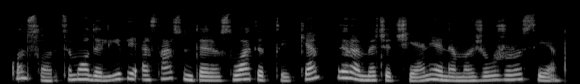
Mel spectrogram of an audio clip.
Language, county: Lithuanian, Kaunas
